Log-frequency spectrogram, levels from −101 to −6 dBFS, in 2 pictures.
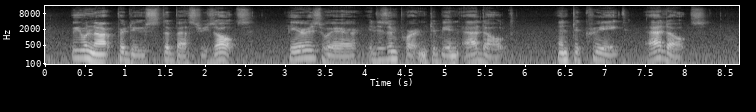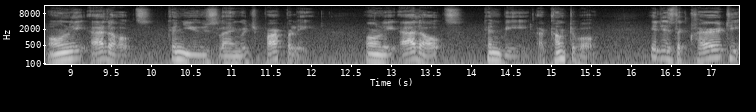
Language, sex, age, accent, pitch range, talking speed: English, male, 60-79, American, 100-135 Hz, 125 wpm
